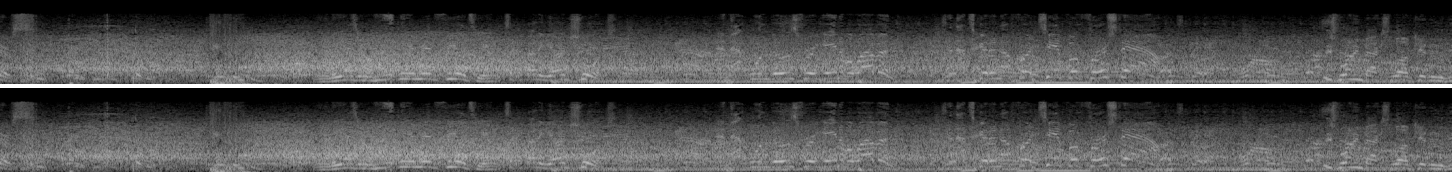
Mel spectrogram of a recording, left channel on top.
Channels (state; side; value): normal; both; correlation 0.86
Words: And he has him right near midfield here. It's about a yard short. And that one goes for a gain of 11. And that's good enough for a Tampa 1st down. These running backs love getting into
